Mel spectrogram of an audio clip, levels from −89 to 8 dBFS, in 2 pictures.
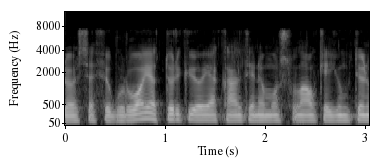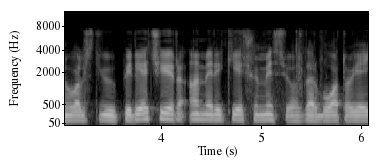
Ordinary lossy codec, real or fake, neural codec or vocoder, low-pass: MP3, 96 kbps; real; none; 7.2 kHz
